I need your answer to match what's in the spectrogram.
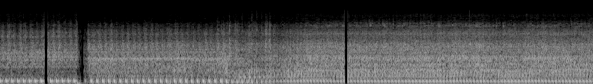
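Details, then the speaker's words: Small single-cylinder pressure washer engine run with the Comet LWD-K 3020 pump removed; catches and settles into a fast, even beat with steady pitch and no misses; engine healthy, pump defective. "well that's awesome that motor runs really really good"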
